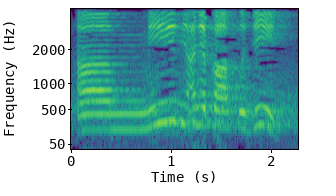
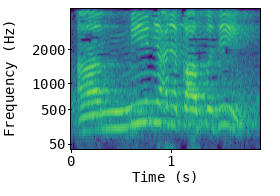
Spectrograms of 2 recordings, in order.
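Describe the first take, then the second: No difference in how they are said.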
